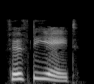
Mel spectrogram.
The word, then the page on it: 58: British English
